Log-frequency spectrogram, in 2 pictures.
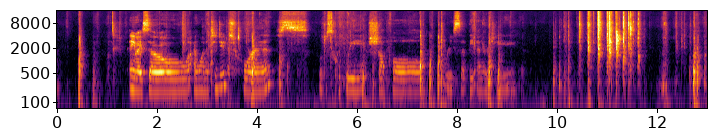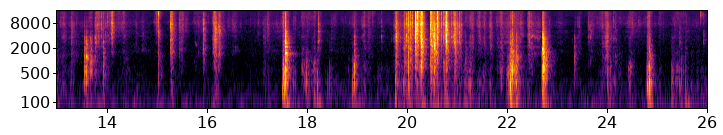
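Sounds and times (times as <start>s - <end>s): cards riffling: 10.0s - 11.8s, 19.8s - 21.3s.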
